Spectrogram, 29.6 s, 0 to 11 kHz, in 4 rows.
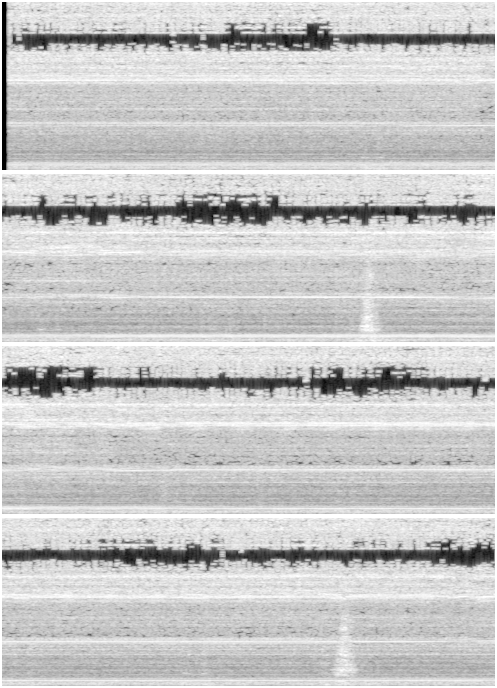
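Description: Haas TM2 toolroom mill's spindle running at a steady 4000 rpm, a steady hum with a faint high whine. Two short knocks sound over it, one about halfway through and one near the end.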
